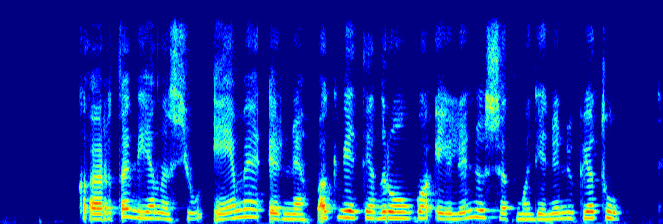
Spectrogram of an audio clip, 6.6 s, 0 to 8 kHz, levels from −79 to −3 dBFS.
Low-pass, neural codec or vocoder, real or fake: 7.2 kHz; codec, 44.1 kHz, 7.8 kbps, Pupu-Codec; fake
